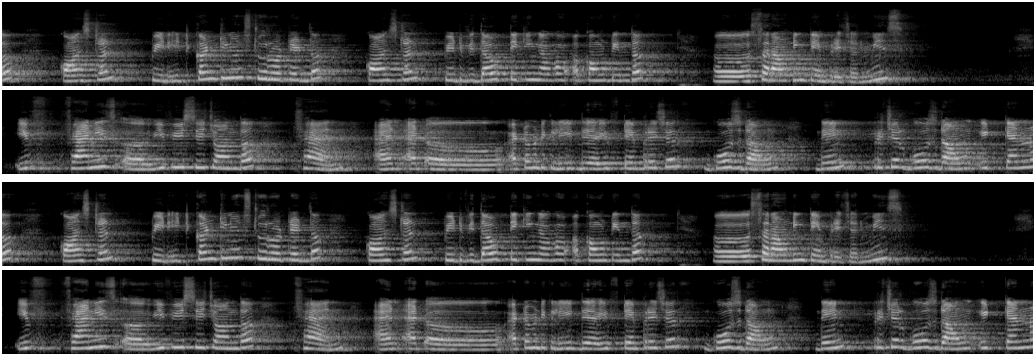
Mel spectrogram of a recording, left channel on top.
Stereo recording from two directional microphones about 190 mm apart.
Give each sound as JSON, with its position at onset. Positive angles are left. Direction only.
{"t": 0.6, "sound": "a woman's voice", "side_deg": -35}
{"t": 10.4, "sound": "a woman's voice", "side_deg": -30}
